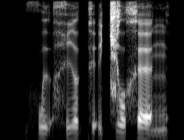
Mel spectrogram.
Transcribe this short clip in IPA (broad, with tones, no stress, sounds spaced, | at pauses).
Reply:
h w ɨ̰˧˨ ə̯ h i˨˦ ə̯ k ḛ˧˥ t͡ɕ o˧ x ɛ˧˩˨ ŋ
